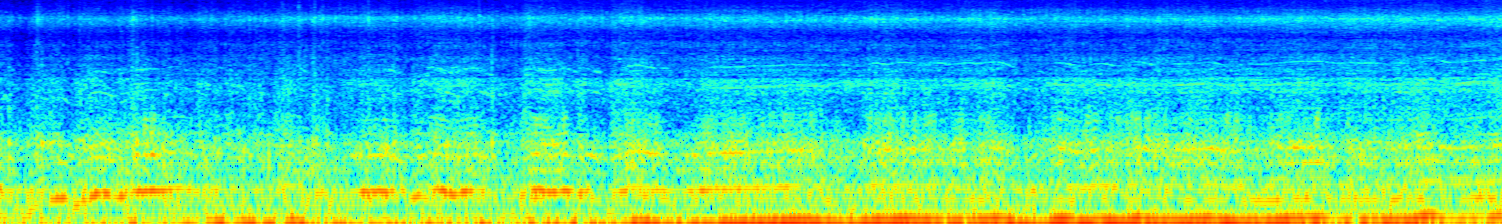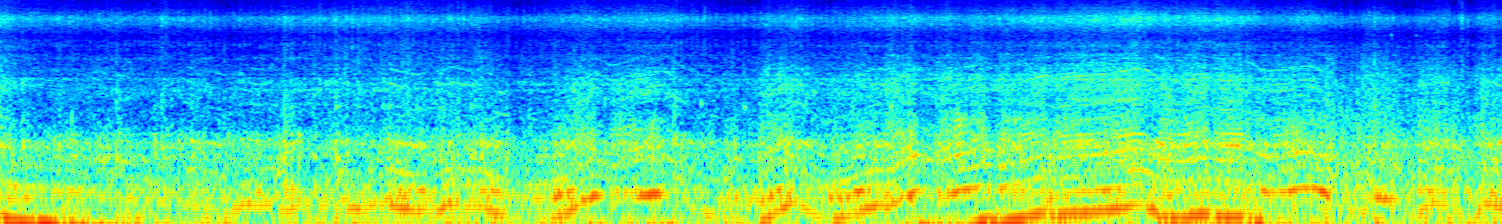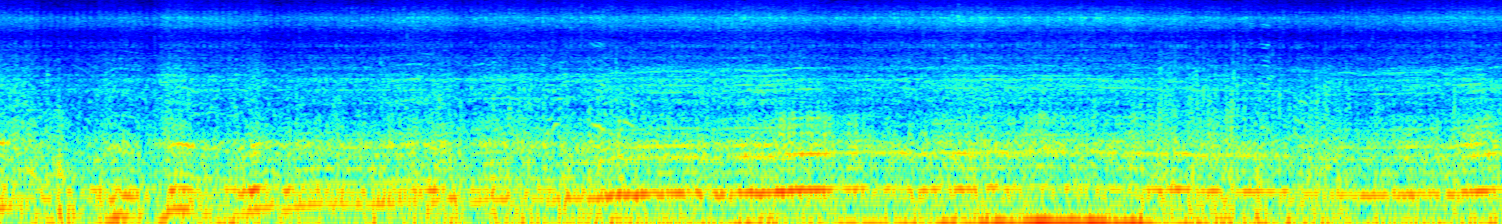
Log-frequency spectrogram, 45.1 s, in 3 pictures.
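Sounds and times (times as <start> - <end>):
car engine running under load: 0.0 - 45.0.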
